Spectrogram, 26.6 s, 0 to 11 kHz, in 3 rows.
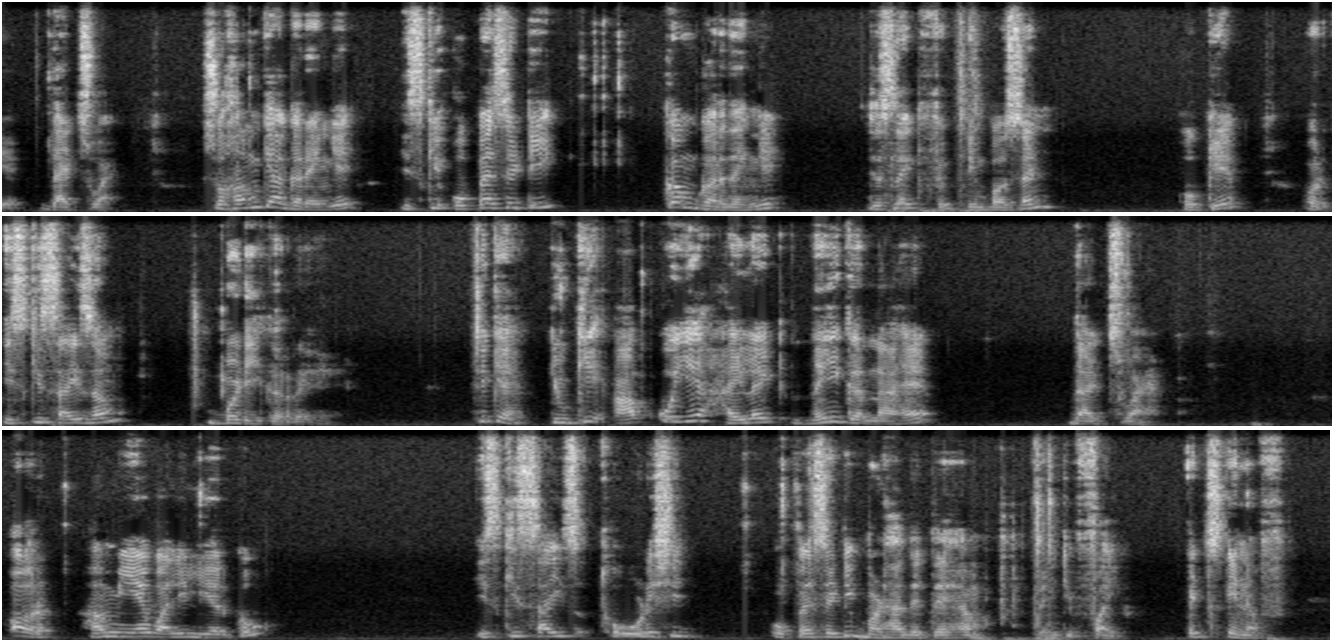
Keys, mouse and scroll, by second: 0.9 click, 4.6 click, 9.9 click, 10.3 ctrl+t, 11.4-13.6 alt+drag, 23.4 click.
